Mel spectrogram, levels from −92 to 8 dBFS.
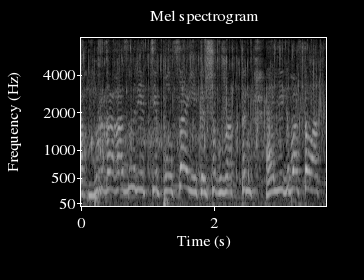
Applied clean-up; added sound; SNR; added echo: none; Liquid; 14 dB; reverberation time 0.2 s.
